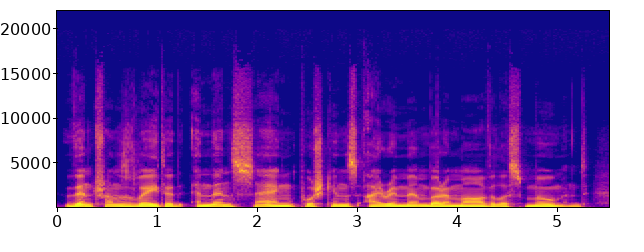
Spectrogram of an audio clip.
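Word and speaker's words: Пушкин: likeness to the italian even the names pushkin she pronounced it pushikin and glinka sounded somewhat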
